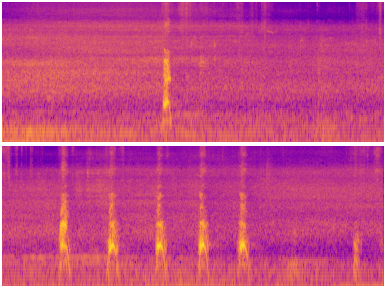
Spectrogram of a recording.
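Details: In a park, Cocker Spaniel Casper freaks out at a very small snowman with his tail wagging: one lone bark, a long pause, then a quick series of five sharp barks and a softer final one, over constant background rumble.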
